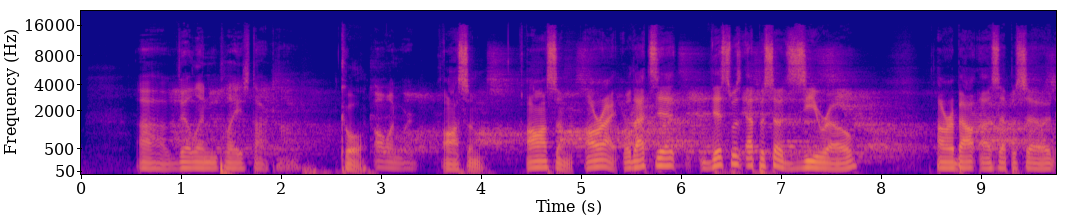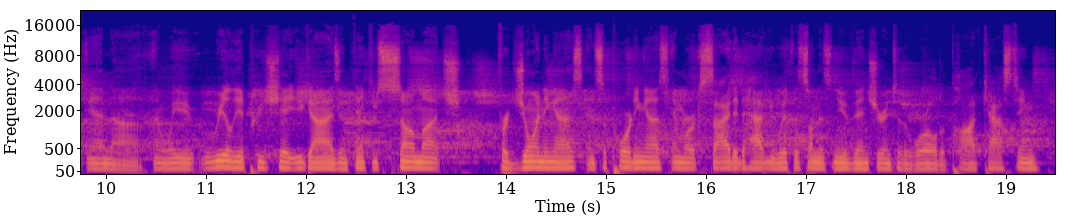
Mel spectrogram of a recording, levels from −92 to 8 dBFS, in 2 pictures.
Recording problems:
echo of what is said; strong; throughout; 280 ms later, 10 dB below the speech

